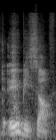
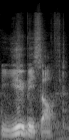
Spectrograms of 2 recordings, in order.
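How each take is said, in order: First: The name is pronounced with French sounds. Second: The name is pronounced with English sounds. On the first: The speaker calls it right. "they're French. It's pronounced Ubisoft" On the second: The speaker calls it wrong. "not Ubisoft"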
